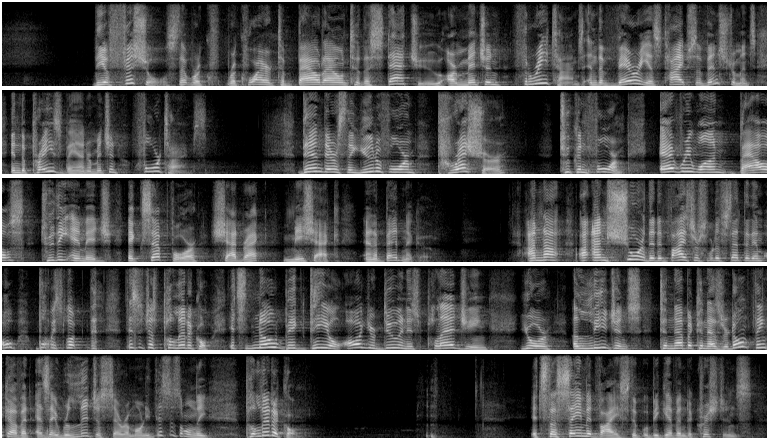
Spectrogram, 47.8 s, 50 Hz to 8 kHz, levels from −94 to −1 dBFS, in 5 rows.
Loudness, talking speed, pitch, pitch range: -26 LUFS, 125 wpm, 225 Hz, 180-270 Hz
